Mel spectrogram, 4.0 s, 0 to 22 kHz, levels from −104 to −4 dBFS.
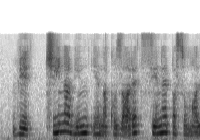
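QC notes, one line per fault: Throughout, Opus compression: the speech sounds grainy, rough and noisy, with nothing above 8.2 kHz. The cause is likely Opus in its CELT music mode, filling starved bands with folded or noise content. The heavy damage fits a bitrate near 12 kbps.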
